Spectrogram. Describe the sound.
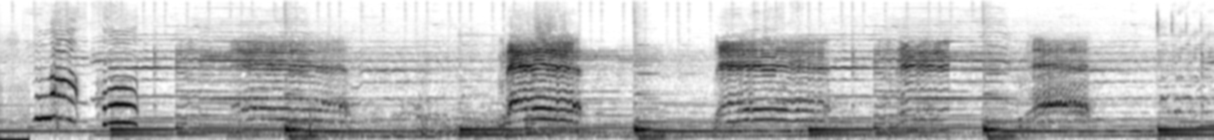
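A lamb bleats repeatedly in wavering, quavering cries, about six separate calls spaced a few seconds apart over a steady, low tonal background.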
